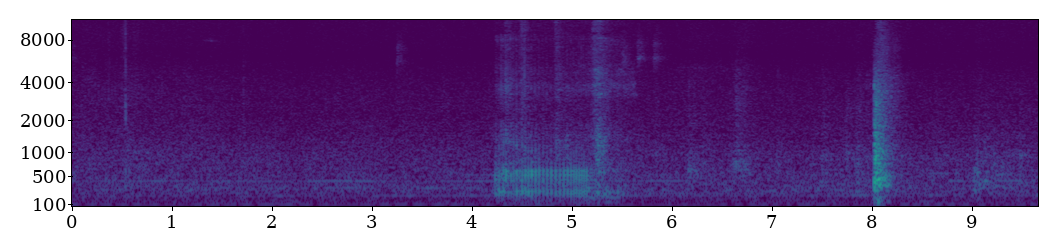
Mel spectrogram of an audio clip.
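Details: Chow Chow dog asleep in a quiet room, giving one rough, fluttering snore followed by a brief sharp click: snoring.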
